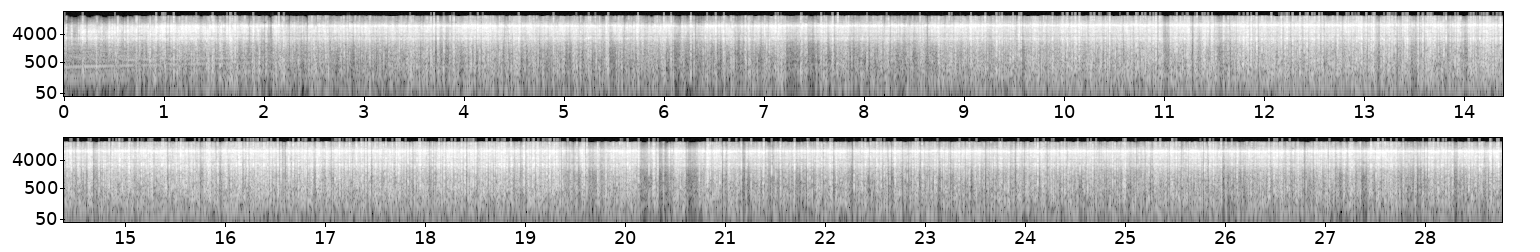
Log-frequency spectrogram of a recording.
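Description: Onboard a Caterham Seven Academy race car at racing speed: steady, heavy wind rush on the camera microphone, with the engine running underneath.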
